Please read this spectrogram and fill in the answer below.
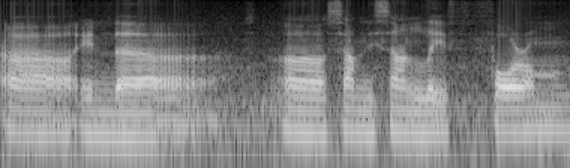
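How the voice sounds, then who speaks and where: A man with a non-native accent talks over noticeable background noise. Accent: foreign accent, self-noted. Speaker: YouTube car reviewer. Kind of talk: tutorial. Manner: halting.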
